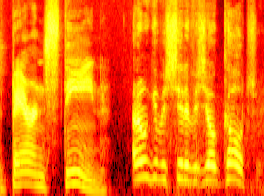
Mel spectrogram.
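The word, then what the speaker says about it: Berenstain: e not an a actually the most likely pronunciation would be baron Stein since it was spelled the same way like Frankenstein but everybody I ever met says Berenstein I don't give a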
